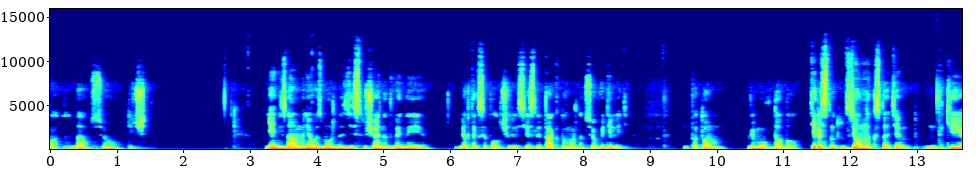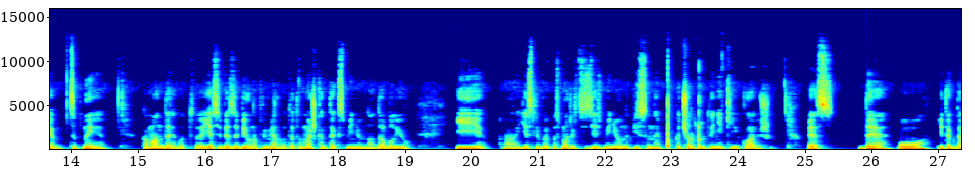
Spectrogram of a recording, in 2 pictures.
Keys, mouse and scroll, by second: 2.9 click, 3.2-3.5 scroll up 2, 3.5 1, 3.9 click, 4.3-4.8 scroll up 2, 4.8-5.7 scroll down 2, 5.7-6.1 scroll up 1, 6.1 scroll down 1, 6.3 Tab, 7.6 a, 8.2-27.3 middle drag.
